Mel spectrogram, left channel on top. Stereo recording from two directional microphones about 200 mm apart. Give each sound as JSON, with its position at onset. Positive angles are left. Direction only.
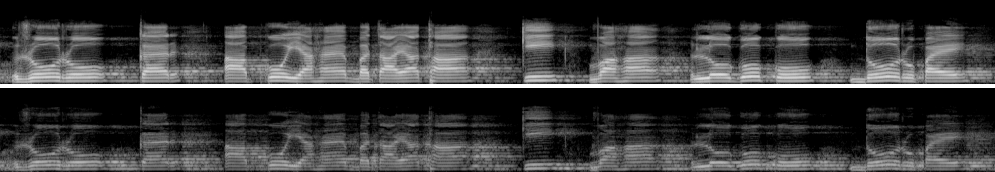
{"t": 0.1, "sound": "mantra", "side_deg": 35}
